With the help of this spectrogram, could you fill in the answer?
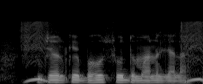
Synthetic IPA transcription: d͡ʒəlkebəɦʊt̪sud̪ʱːmaːnəld͡ʒaːlaː

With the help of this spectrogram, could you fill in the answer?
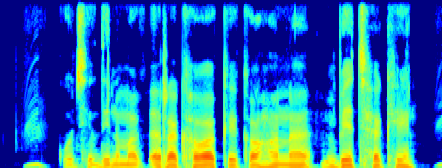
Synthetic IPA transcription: kut͡ʃʰd̪inmeɾəkʰbakekəɦənebet͡ʃʰəkɦen

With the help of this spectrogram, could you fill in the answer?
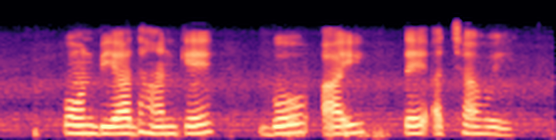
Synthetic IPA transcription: koːnbɪjaːd̪ʱaːnkeː | boːaːit̪eʔə̰tːʃʰaːɦoːiː

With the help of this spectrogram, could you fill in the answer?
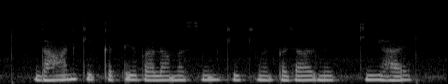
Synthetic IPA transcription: d̪ʱaːnkekɐʈːebaːlamɐsiːnkekiːmət̪bɐd͡ʒaːɾmẽkiɦae

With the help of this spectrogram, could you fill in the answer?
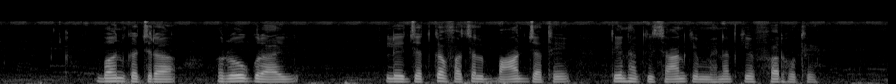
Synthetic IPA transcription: bənkət͡ʃɾa | ɾoːɡɾaːi | led͡ʒɐt̪kafəsəlbãːt͡ʃd͡ʒat̪ʰe | t̪enɦə̃kɪsaːnkemɛɦnət̪kefʰəɾɦoːt̪ʰeː

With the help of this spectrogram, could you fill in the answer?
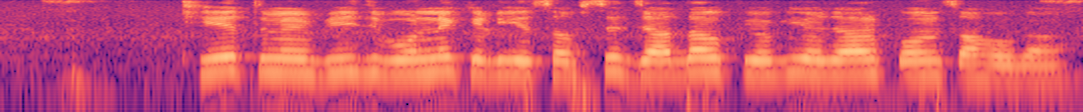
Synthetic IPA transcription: kʰeːt̪mẽbiːd͡ʒboːnːekelɪesəbsezjaːd̪aʊpjoːɡioːd͡ʒaːɾkɔːnsaɦoːɡaː

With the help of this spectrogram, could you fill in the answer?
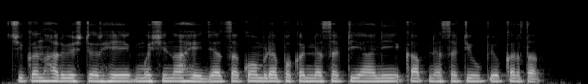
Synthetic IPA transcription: t͡ɕikənɦaɾʋesʈəɾɦeːkməɕiːnaɦed͡ʑjat͡sakɔ̃mbɽjapəkəɽɳjasaʈiːaɽ̃ikapɳjasaʈʰiːupjoɡ̚kəɾt̪at̪̚

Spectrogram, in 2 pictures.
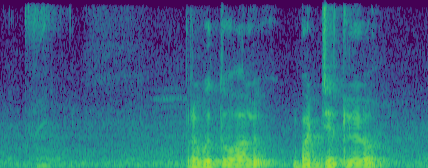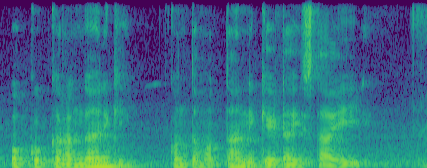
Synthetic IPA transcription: pɾɐbʱut̪ʋaːlṵbʱɐd͡ʒeʈlo̞ː | ɔkːɔkːɐɾɐŋɡaːnik̬i | ko̞nt̪ɐmɔt̪ːaːnːikɛːʈaːjist̪aːji

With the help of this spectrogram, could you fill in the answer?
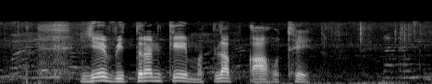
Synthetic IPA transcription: jeːʋɪt̪ɾənkemɐt̪ləb̚kaːɦot̪ʰeː

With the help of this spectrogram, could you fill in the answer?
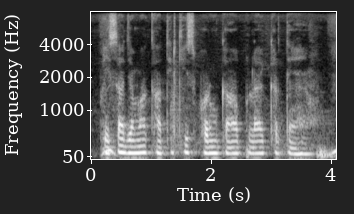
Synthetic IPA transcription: pəɪsad͡ʒɐmakʰaːt̪ɪɾkɪspʰəɾmkaɐplaːjəkːɐɾt̪eɦɛ̃ː

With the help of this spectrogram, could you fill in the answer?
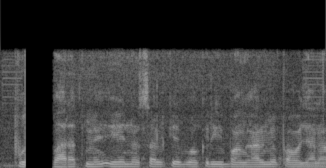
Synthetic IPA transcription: pʊ | bʱaːɾət̪mẽenəsəlkebəkɾibə̃ŋɡaːlmẽpaːod͡ʒaːna

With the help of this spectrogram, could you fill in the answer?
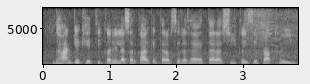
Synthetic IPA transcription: d̪ʱaːnkekʰeːt̪ikɐɾeːlasɐɾkaːɾket̪ɐɾəfseɾɐsaːjət̪əɾaːʃikɐisepɾaːp̚t̪ɦoːiː

